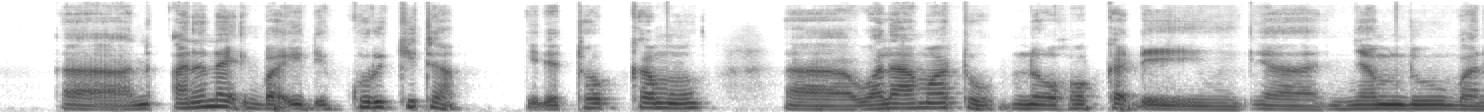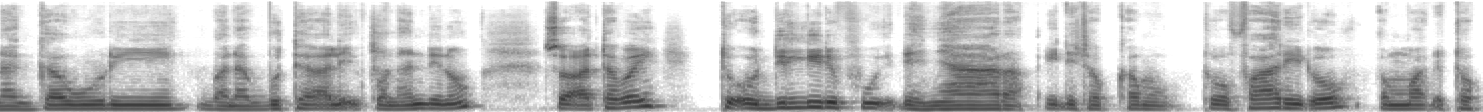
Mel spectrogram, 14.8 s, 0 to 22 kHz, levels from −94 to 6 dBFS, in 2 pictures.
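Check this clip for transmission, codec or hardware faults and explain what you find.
Nothing found: the speech shows no transmission, codec or hardware fault at any point.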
